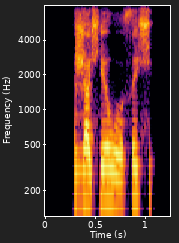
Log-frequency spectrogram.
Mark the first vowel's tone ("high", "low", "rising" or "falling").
high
